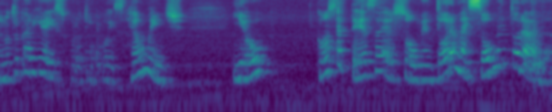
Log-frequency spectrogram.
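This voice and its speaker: In a room with audible echo and noticeable background noise, a woman talks at a fairly slow pace with a fairly high pitch, very wide pitch swings and big swings in loudness. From Uruguay. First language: Spanish (speaking Portuguese). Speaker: lawyer and business mentor. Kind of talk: podcast interview.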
